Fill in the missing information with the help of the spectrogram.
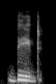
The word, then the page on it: bead: Indian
